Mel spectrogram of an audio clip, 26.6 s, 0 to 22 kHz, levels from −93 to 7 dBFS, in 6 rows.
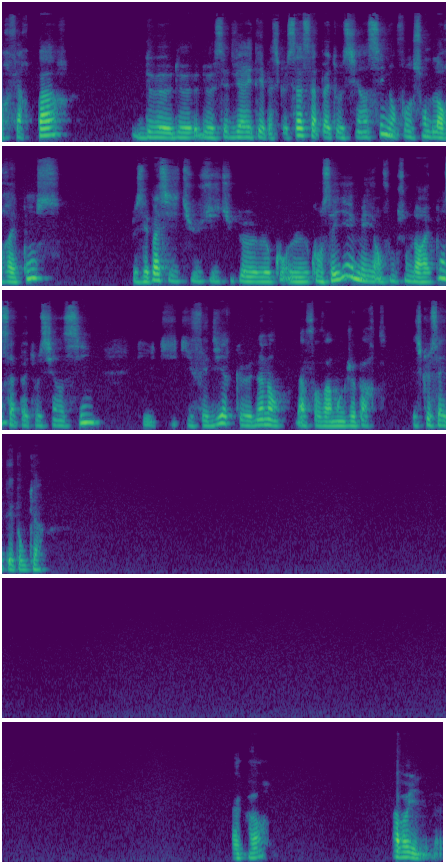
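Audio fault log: Nothing to log here: this speech recording has no faults anywhere along it.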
